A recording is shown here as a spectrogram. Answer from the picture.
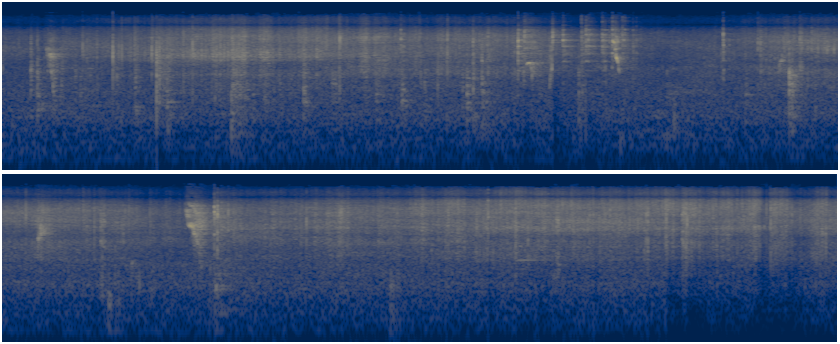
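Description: Skipjack tuna (bonito) fillet searing skin-side down in a hot frying pan: a steady sizzle with scattered pops and crackles as the skin browns.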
